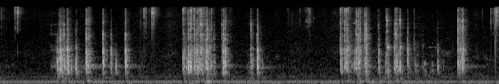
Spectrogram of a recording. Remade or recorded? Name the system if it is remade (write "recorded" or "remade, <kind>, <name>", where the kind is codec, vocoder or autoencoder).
recorded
